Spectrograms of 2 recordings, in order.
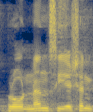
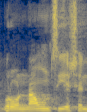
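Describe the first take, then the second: First: The second syllable sounds like 'nun'. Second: The second syllable sounds like 'noun'. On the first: The speaker calls it right. "जब इसको प्रोनंसिएशन कहेंगे ना" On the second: The speaker calls it wrong. "प्रोनाउंसिएशन नहीं कहते"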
